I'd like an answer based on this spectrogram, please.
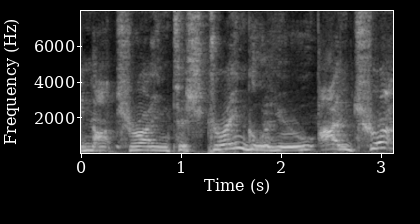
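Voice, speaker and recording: Very slow, high-pitched male speech in a put-on character voice. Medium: actual play.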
